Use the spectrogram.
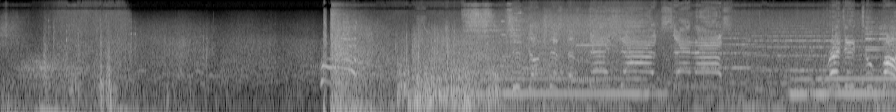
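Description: Ship cannons from a naval battle in the Assassin's Creed Freedom Cry video game boom out in heavy blasts amid shouted crew orders, with a large impact near the start and continuing rumbling fire underneath the voices.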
